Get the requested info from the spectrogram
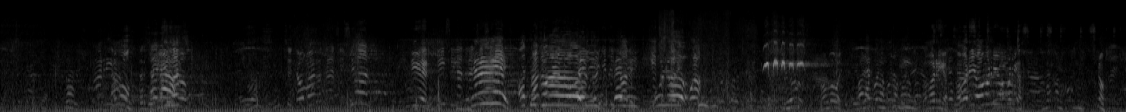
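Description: Players' and onlookers' voices shouting and calling across a rugby pitch around a scrum. About two-thirds of the way through comes a short, high referee's whistle blast that stops play.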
